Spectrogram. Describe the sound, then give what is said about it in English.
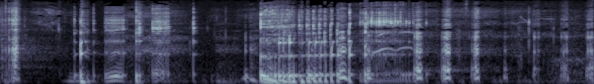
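A long, loud, rumbling burp swells up in the middle, surrounded by several shorter throaty vocal bursts before and after it. “Why is the cum giving you so much bad indigestion?”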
